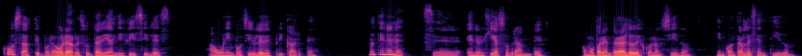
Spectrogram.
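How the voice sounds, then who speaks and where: A calm old sorcerer teacher lays out his lessons in a measured, patient way, as a woman reads him in her own low voice. The tone is dark and mellow. The recording sounds dry and a little muffled. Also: dry recording, natural voice. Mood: explaining. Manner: measured, explanatory reading with small restarts. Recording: dull, muffled audio.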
